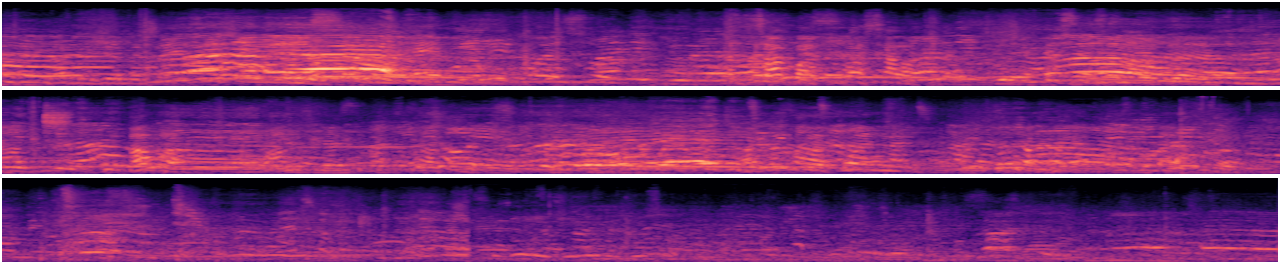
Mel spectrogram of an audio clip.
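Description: Several people talking at once in overlapping chatter. It is loudest in the first seconds and fades gradually toward the end.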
